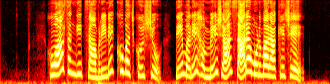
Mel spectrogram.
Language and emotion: Gujarati, happy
